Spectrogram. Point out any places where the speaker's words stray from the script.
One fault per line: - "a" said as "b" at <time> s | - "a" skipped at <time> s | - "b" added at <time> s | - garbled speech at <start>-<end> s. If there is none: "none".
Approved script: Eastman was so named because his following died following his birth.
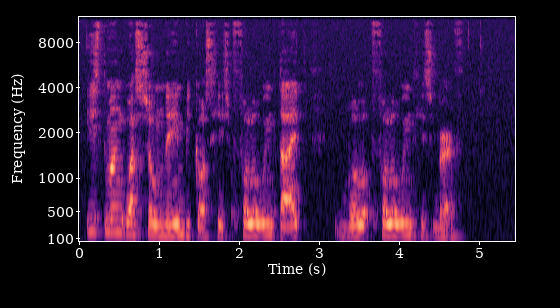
none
